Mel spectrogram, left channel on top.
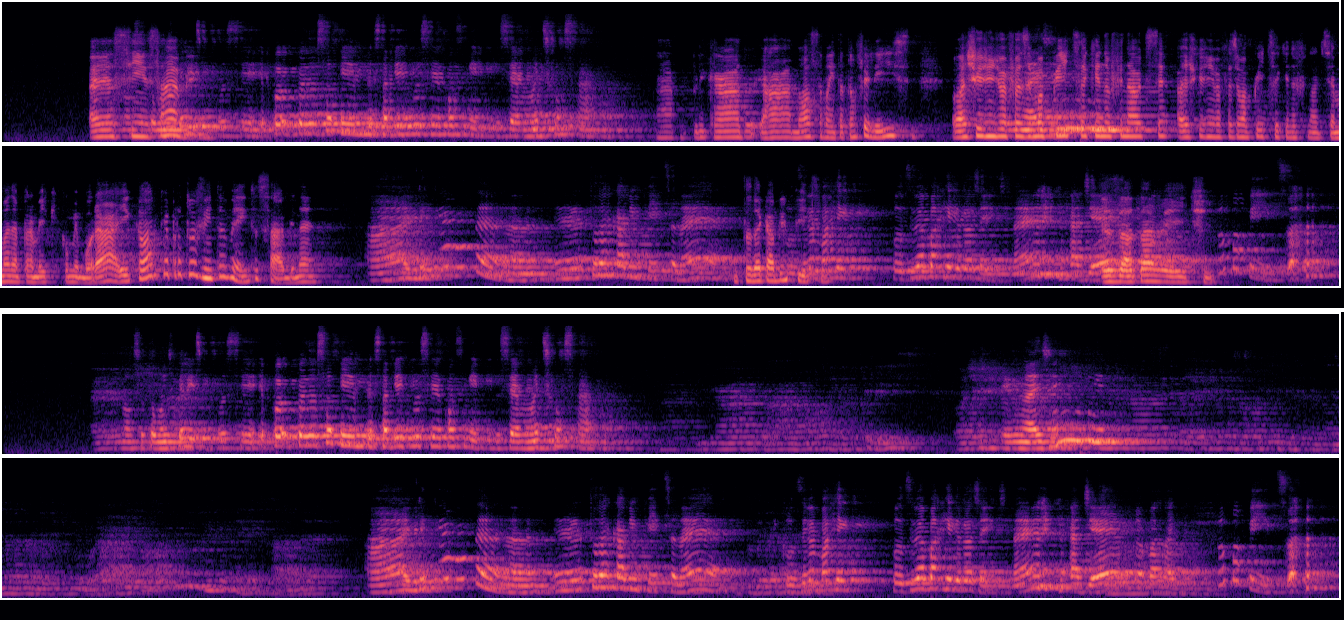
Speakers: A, on the left (about 25°); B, on the right (about 75°).
A: Aí assim,
B: Nossa, eu tô
A: sabe?
B: muito feliz por você. Eu- po- Pois eu sabia, eu sabia que você ia conseguir, porque você é muito esforçado.
A: Ah, complicado. Ah, nossa, mãe, tá tão feliz. Eu acho que a gente
B: Eu
A: vai fazer
B: imagino.
A: uma pizza aqui no final de semana. Acho que a gente vai fazer uma pizza aqui no final de semana pra meio que comemorar. E claro que é pra tu vir também, tu sabe, né?
B: Ai, obrigada. É, tudo acaba em pizza, né?
A: Tudo acaba
B: Inclusive
A: em pizza.
B: a barriga, inclusive a barriga da gente, né? <laughs> A dieta,
A: Exatamente.
B: vai, vai tudo pra pizza.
